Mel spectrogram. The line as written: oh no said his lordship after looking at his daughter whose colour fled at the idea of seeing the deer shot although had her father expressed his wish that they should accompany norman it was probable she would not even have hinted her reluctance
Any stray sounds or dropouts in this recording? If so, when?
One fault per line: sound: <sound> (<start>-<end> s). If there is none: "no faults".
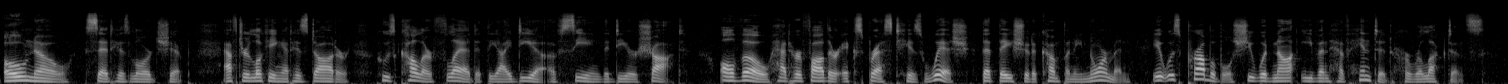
no faults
